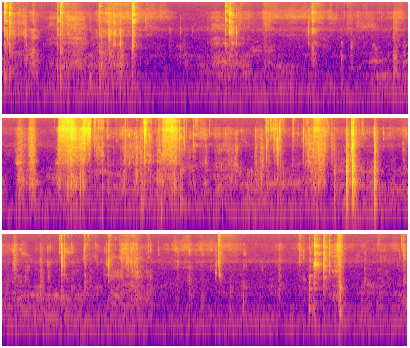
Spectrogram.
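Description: Someone eating stir-fried instant ramen noodles with chopsticks: scattered chewing and mouth noises. Metal chopsticks click against the bowl now and then, the sharpest click about two-thirds of the way through.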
